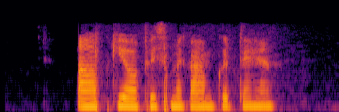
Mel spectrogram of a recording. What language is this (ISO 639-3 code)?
urd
